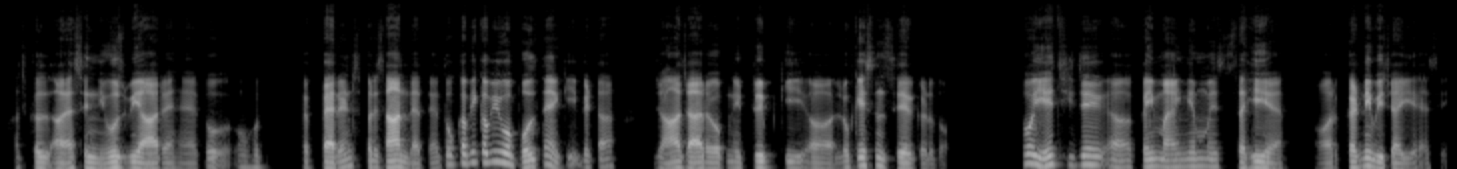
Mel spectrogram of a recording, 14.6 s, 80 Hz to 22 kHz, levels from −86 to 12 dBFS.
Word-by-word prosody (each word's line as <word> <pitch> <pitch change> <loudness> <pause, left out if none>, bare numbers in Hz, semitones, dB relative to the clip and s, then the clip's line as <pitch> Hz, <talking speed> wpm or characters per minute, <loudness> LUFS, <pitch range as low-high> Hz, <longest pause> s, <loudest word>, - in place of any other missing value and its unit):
आजकल 100 -1 -6 0.2
ऐसे 100 +2 -2
न्यूज़ 100 +1 -1
भी 105 0 +3
आ 95 -1 +6
रहे 95 0 -5
हैं 95 0 -13
तो 110 - -13 0.6
पेरेंट्स 110 +7 +4
परेशान 115 -1 +6
रहते 90 +1 -7
हैं 100 - -13
तो - - -7
कभी-कभी 200 +2 0
वो 185 -2 +4
बोलते 125 +9 +1
हैं 140 -10 +3
कि - - -14
बेटा 120 +3 -7 0.4
जहाँ - - +1
जा 100 - +5
रहे 100 0 -1
हो 100 - -1
अपनी 105 0 -9
ट्रिप 110 +2 0
की 105 -1 -8
अ, 95 -1 -6
लोकेशन 140 +7 -2
शेयर 95 -4 0
कर 90 -1 -12
दो। 85 - -27 0.7
तो 185 +1 0
ये 155 -2 +5
चीज़ें 160 0 -2
अ, 120 0 -5
कई 125 +1 +3
मायने 125 0 0
में 130 -1 -7
सही 110 -4 -1
है 90 -3 -1 0.3
और 95 +1 -9
करनी 130 +6 +5
भी 105 -4 +1
चाहिए 95 -2 -4
ऐसे। - - -26
110 Hz, 185 wpm, -23 LUFS, 100-130 Hz, 0.7 s, आ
